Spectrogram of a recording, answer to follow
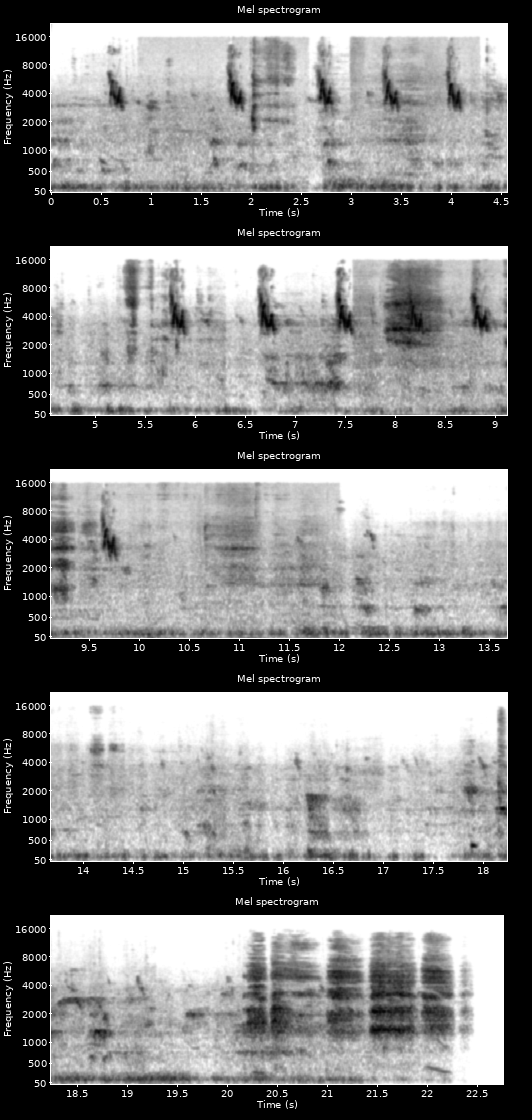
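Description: Outdoor park ambience: birds chirping repeatedly over a steady low rumble.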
